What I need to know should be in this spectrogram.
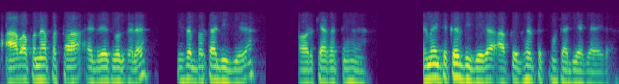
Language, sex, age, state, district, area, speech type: Urdu, male, 18-30, Bihar, Purnia, rural, conversation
